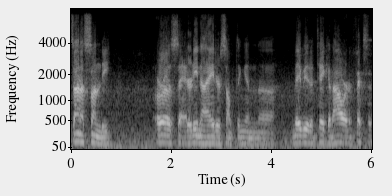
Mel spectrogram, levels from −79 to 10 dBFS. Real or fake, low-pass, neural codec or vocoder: real; 7.2 kHz; none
